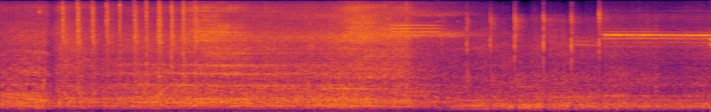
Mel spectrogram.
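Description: Roadside street ambience with traffic noise, with a quick run of sharp clicks or taps in the first couple of seconds. A steady high-pitched whine comes in over it about seven and a half seconds in.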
